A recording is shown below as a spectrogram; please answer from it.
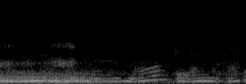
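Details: Shiba Inu growling playfully indoors, not angry, an affectionate expression toward its owner; a low rumbling growl with rising and falling whines over it, while a woman talks to the dog about eating.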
